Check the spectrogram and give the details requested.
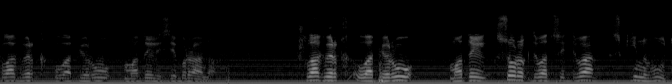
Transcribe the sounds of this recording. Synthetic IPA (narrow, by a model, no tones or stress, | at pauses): ʂlˠaɡvʲɪrk | lˠɐpʲɪɾu | mɐd̪ɛlʲzʲɪbɾanə̰ | ʂlˠaɡvʲerklˠɐpʲɪɾu | mɐd̪ɛlʲsoɾəkd̪vat̪sɨt̚ʲd̪va | skʲinvut̪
